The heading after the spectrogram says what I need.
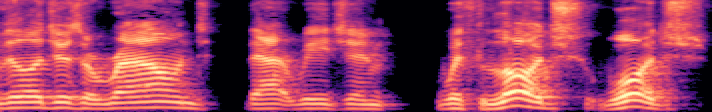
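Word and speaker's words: Łódź: So we had villages like Kolo, Bugaj, Izbica, these different villages around that region with Lodz, right?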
